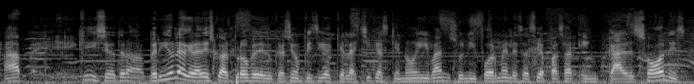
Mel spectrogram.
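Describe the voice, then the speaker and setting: Over music, a young man with a Bolivian accent hosts a radio show, his fairly high voice moving briskly. He's a radio host and comedian doing a casual comic monologue, full of informal jokes, as he reads out listener messages.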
